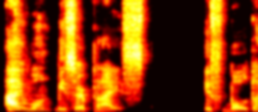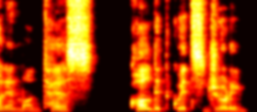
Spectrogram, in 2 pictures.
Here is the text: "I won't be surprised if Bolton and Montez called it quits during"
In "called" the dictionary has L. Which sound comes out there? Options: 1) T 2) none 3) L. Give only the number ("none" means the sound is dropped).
3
